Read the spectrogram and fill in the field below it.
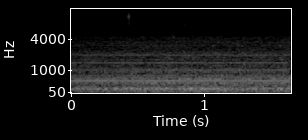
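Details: Anycubic Photon M3 Max auto-feed unit after refitting the missing resin bottle washer for an airtight seal: quiet, steady buzzing hum with even pitch, no sputter or stalling; air pump running normally.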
